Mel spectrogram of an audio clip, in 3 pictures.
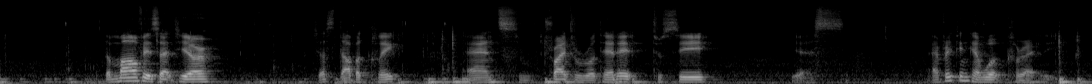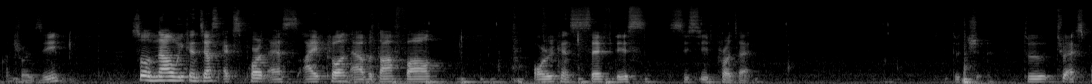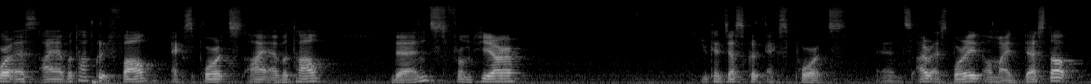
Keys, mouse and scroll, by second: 0.0-1.1 typing, 0.9 scroll, 0.9 scroll, 1.1 scroll, 1.3 scroll up 1, 1.4 scroll, 2.4 click, 2.6 click, 2.9-3.5 drag, 3.7 scroll down 4, 3.7-6.2 typing, 4.0 click, 6.7-9.8 drag, 10.6 ctrl+z, 14.3-14.9 scroll down 16, 14.9 scroll, 15.2-18.2 typing, 15.2-15.9 drag, 16.1-16.7 scroll, 16.8-17.9 drag, 18.2 click, 19.2-20.7 drag, 20.6-22.8 scroll down 1, 22.8 click, 22.8 scroll down 1, 23.7 click, 24.5 click, 25.8 drag, 29.4 click, 31.2 click.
